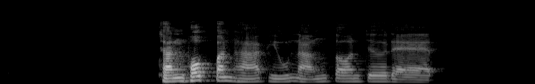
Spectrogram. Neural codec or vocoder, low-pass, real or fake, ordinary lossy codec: none; none; real; none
